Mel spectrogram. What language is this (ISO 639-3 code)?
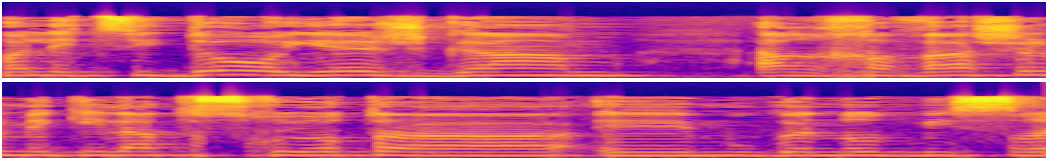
heb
